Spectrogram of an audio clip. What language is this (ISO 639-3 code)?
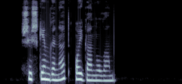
chm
